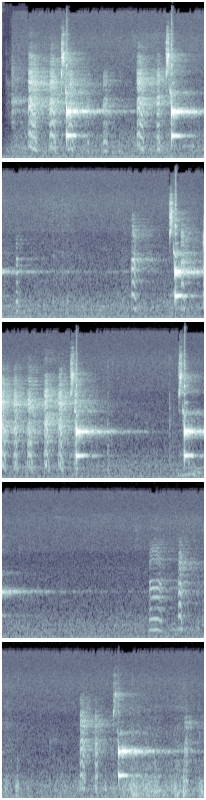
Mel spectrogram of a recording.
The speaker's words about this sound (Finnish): missä oli semmoinen korppi, joka niin kuin klonksautti hauskasti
